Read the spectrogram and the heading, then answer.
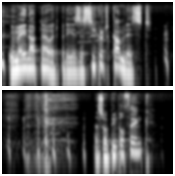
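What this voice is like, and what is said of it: Old-timey American PSA announcer voice. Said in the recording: “this is the best accent you've got going, which is old timey American PSA”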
